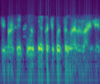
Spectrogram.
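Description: A man speaking Nepali over a telephone line, the voice thin and narrow as phone audio sounds.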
